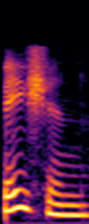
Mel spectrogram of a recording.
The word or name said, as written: Bashan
